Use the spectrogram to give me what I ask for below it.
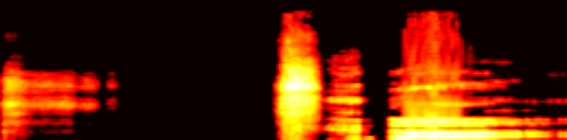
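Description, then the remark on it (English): A person draws a few sharp, strained breaths, a hissing inhale followed by wheezy, labored gasps that rise and fade, with a short faint breath at the start. “See, on mic, that's fine, because you don't see me gasping for air. You can hear it a little bit, but like, on stage, it's going to take a little bit more effort.”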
